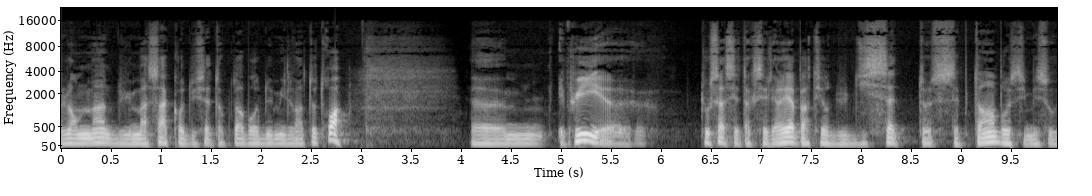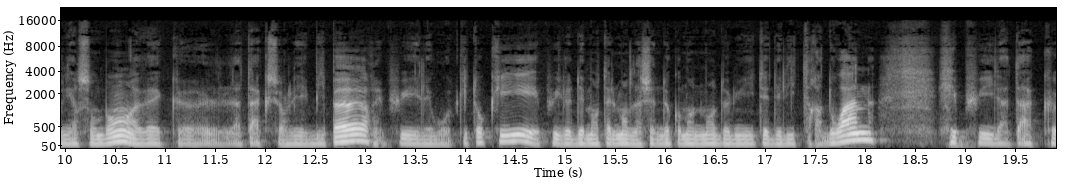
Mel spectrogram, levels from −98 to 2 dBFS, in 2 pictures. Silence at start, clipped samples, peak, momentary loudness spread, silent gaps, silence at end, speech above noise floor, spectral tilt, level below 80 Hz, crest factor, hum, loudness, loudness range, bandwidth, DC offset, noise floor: 0 s; under 0.1%; 0 dBFS; 14 LU; none; 0 s; 32 dB; -7 dB/octave; -42 dBFS; 20 dB; none; -21 LUFS; 3 LU; 15.5 kHz; under 0.1%; -52 dBFS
